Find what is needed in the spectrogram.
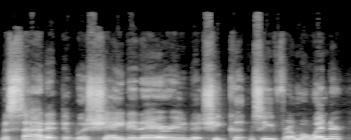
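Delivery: put-on high, eager rush of a girl who must show her mom; urgent and breathless with discovery; excited girl. Young girl pulling her mother to the backyard, excited.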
